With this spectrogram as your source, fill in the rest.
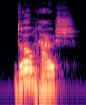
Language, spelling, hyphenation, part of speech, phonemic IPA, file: Dutch, droomhuis, droom‧huis, noun, /ˈdroːm.ɦœy̯s/, Nl-droomhuis.ogg
- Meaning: dream house (ideal house)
